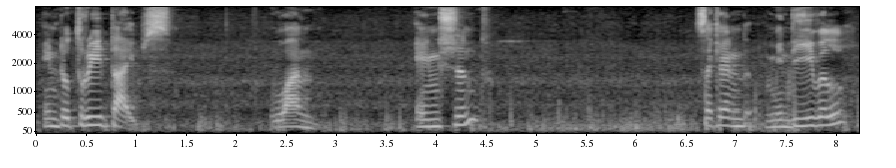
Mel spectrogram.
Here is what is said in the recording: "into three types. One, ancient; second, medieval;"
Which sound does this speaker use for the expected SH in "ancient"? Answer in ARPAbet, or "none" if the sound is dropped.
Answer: SH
